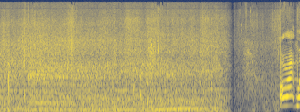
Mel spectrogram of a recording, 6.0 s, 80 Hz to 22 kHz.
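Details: Porsche 911 flat-six after replacing the leaking fuel tank, upgrading sway bar bushings and changing filters: steady, even beat with no misses or knocks, then drops away quieter; running well.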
